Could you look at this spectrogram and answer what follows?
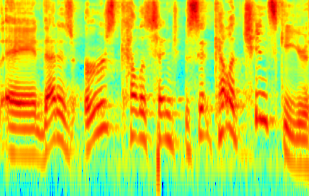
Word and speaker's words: Kalecinsky: uh he said tarek my name is kalachinsky it is Polish name I am German but my uh my Heritage is Polish hence now I call them Earth kalachinski well uh saying it correctly uh means a lot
